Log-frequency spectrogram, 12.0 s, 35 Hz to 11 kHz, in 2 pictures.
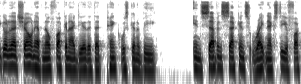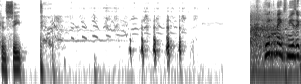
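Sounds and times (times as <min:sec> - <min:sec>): man laughing: 0:06.8 - 0:10.5
faint crowd cheering: 0:11.0 - 0:12.0.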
